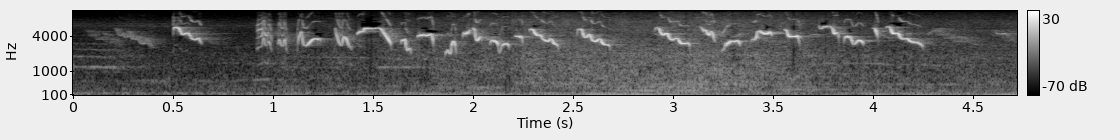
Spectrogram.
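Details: Lemon-bellied white-eye, kept as a cage bird, singing as a master song to stir other white-eyes into singing: a fast run of high, sharp chirped notes, repeated quickly with little pause, over a faint low hum.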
